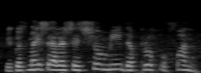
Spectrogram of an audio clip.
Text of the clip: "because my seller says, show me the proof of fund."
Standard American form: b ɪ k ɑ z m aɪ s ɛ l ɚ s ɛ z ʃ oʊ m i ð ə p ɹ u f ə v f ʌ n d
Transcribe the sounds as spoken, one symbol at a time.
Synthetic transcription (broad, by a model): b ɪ k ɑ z m aɪ s ɛ l ɚ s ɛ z ʃ oʊ m i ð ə p ɹ u f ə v f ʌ n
